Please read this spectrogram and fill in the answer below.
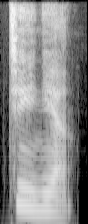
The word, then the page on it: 纪念: jì niàn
